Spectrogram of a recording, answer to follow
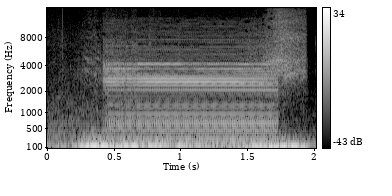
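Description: A short music sting of the kind used between TV segments: one held chord with heavy bass, starting about half a second in and cutting off suddenly just before the end.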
